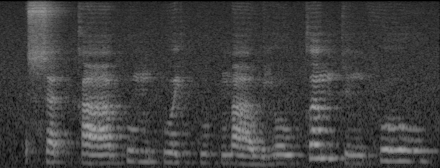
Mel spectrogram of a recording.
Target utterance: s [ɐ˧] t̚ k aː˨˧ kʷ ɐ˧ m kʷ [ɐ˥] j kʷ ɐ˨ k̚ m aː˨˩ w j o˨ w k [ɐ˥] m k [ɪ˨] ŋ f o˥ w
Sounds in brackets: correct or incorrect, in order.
correct, incorrect: ɐ˨˧, correct, correct

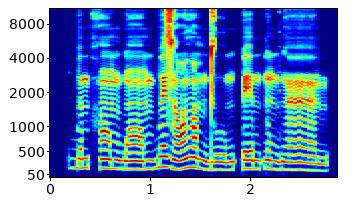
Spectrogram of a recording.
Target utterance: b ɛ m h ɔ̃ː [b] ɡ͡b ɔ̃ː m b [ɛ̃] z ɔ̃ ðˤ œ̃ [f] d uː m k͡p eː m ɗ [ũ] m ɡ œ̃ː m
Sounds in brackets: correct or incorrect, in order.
incorrect: m, incorrect: ɛ, incorrect: m, correct

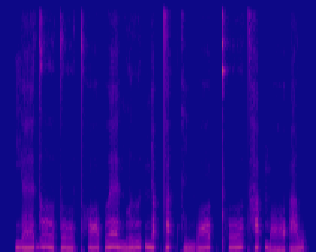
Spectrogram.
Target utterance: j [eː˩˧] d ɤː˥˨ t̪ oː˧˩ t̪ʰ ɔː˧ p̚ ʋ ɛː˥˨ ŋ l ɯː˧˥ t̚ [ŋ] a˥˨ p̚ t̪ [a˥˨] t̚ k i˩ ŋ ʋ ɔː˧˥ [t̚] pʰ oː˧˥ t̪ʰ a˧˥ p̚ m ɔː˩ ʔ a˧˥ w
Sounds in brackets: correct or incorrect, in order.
incorrect: ɛː˩˧, incorrect: ɲ, correct, correct

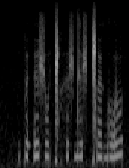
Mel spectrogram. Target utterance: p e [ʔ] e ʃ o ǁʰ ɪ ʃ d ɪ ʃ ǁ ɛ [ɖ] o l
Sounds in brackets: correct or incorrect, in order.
correct, incorrect: ɡ

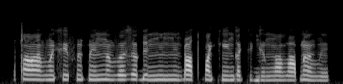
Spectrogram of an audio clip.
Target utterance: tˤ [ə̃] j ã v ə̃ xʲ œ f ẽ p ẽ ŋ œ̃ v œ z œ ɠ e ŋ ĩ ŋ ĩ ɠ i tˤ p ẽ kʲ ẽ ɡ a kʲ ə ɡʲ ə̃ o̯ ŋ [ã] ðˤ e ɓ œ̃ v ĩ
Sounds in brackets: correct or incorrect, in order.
incorrect: œ̃, incorrect: ə̃

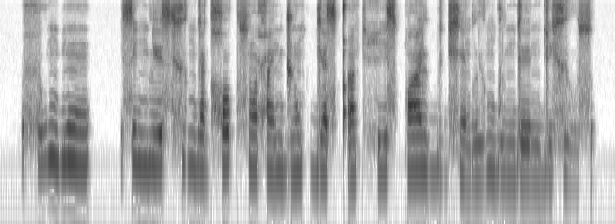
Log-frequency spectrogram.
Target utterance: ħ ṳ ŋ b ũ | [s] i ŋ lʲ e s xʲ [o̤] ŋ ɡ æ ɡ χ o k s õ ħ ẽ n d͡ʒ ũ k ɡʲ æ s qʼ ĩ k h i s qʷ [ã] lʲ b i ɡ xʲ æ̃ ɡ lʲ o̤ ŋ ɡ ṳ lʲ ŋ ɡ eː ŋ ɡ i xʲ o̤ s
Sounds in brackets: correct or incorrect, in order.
correct, incorrect: ṳ, incorrect: æ̃

